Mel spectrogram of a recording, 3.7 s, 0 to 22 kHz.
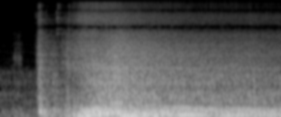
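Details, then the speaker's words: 1972 BMW 3.0 CS cold start in neutral via start button, fuel pump audible: brief crank, catches cleanly, settles to a steady slightly high idle while warming, temp gauge cold, no knocks or misses; starts and runs great. "There you go. Starts and runs great. It's going to idle a little high while it's warming up, I think, but see the temp gauge is cold."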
